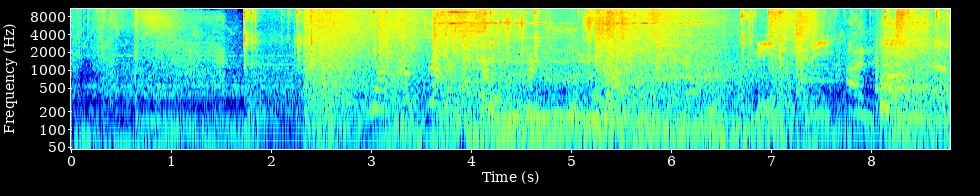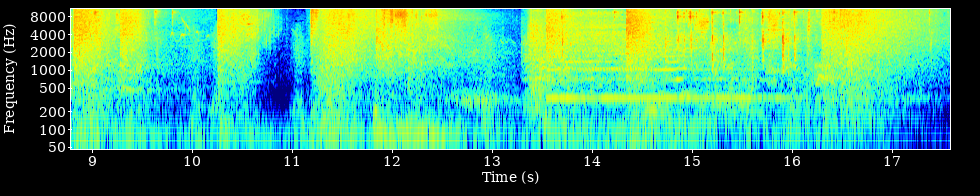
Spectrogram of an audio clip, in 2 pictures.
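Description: Battle sound effects clash and crackle from a video game.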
